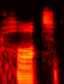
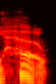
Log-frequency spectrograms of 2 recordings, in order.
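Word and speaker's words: haut: where where it went it's not halt it's actually I I can't find the description but um apparently the word should be ho ho and ba so it's either hot or ho hot I don't think I'm saying it right I think it's ho H Au u t is of course pronounced ho um I'm just going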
